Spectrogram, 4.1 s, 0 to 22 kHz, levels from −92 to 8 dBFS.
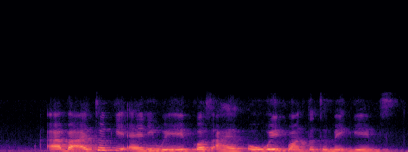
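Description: No technical faults can be heard anywhere in the speech. It has clearly passed through a working call path whose codec rolls off the highs at about 8 kHz and leaves its usual coding texture, which fits an Opus stream at a moderate bitrate.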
